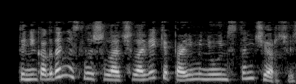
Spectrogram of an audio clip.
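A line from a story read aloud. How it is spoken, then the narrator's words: Plain question. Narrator (Russian): спросил отец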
